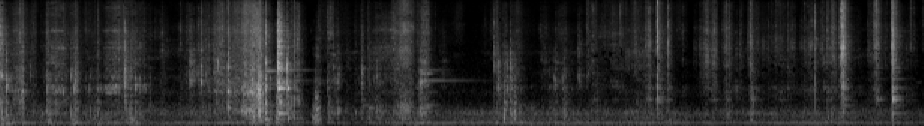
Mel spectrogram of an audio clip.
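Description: Stainless-steel camp stove parts and cookware being handled, with scattered metal clinks and knocks. A louder stretch of scraping and rustling of the packaging comes about three seconds in.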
